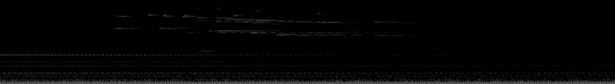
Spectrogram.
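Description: Wind chimes shimmer with a light, tinkling cascade.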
